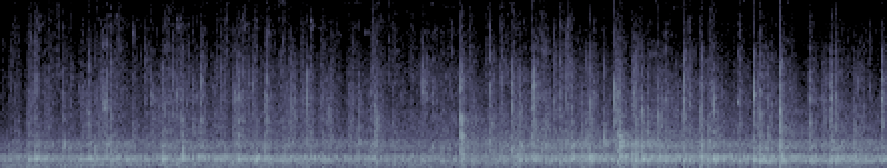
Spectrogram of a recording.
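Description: Horse hooves clip-clop steadily along a hard street, a quick, continuous run of sharp knocks at a constant moderate level over a faint background hiss, with no one speaking.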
